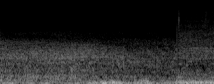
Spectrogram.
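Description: Steady low rumble of distant road traffic, with a brighter hiss coming in just before the end.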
